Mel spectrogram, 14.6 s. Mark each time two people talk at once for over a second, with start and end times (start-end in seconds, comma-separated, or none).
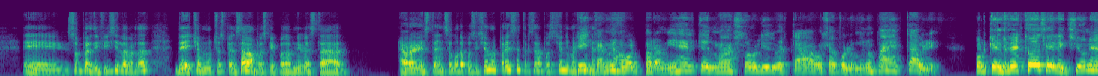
none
